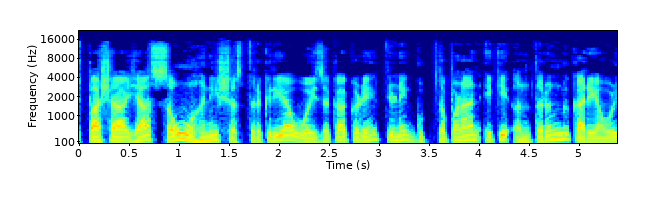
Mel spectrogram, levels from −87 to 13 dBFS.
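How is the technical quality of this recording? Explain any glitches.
The recording has one audible glitch, a pre-echo from 3.51 to 3.55 s. The transform codec spread quantisation noise across its block, so noise sized for a sharp speech attack leaks about 43 ms ahead, heard as brief hiss softening the onset. A spectrogram shows faint broadband haze before the attack's vertical edge, and the waveform shows low-level fuzz preceding the transient.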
